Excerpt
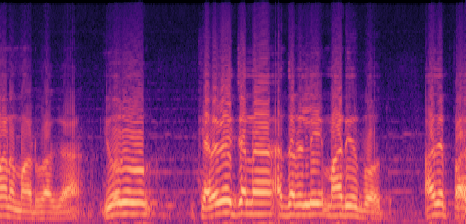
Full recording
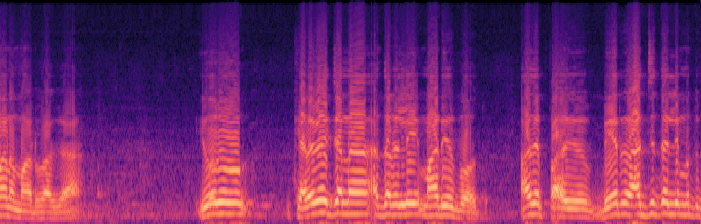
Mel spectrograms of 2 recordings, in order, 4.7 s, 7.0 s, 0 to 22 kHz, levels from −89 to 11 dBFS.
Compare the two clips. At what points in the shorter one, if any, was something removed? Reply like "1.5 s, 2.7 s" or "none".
0.9 s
